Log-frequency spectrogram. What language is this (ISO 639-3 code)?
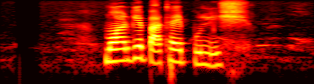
ben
